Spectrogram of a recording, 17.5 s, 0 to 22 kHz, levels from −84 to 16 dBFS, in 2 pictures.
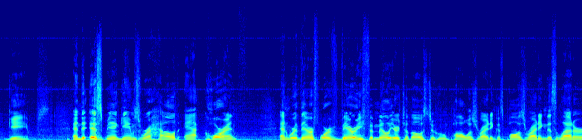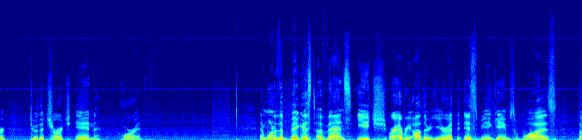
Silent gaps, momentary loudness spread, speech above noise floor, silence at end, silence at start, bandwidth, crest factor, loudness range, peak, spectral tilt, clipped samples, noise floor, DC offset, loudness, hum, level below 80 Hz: none; 11 LU; 30 dB; 0 s; 0.1 s; 17 kHz; 22 dB; 7 LU; -6 dBFS; -6.5 dB/octave; under 0.1%; -57 dBFS; under 0.1%; -28 LUFS; none; -50 dBFS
